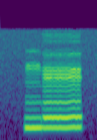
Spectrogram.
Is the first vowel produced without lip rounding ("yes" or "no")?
yes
